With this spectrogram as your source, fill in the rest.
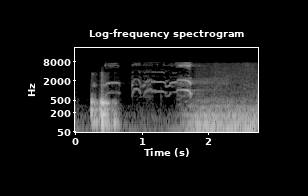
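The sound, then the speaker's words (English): A rooster crows once: a loud, rough opening burst, then a drawn-out, wavering, nasal call that bends in pitch before fading into steady background noise. “They are still crowing, my friends. Still crowing.”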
